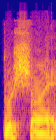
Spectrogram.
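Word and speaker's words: Brassaï: In fact, this film was very much influenced by a photographer called Brashai, and it's spelled Brassai, who shot very beautiful black and white photographs of Paris in the 1930s and 1940s.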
